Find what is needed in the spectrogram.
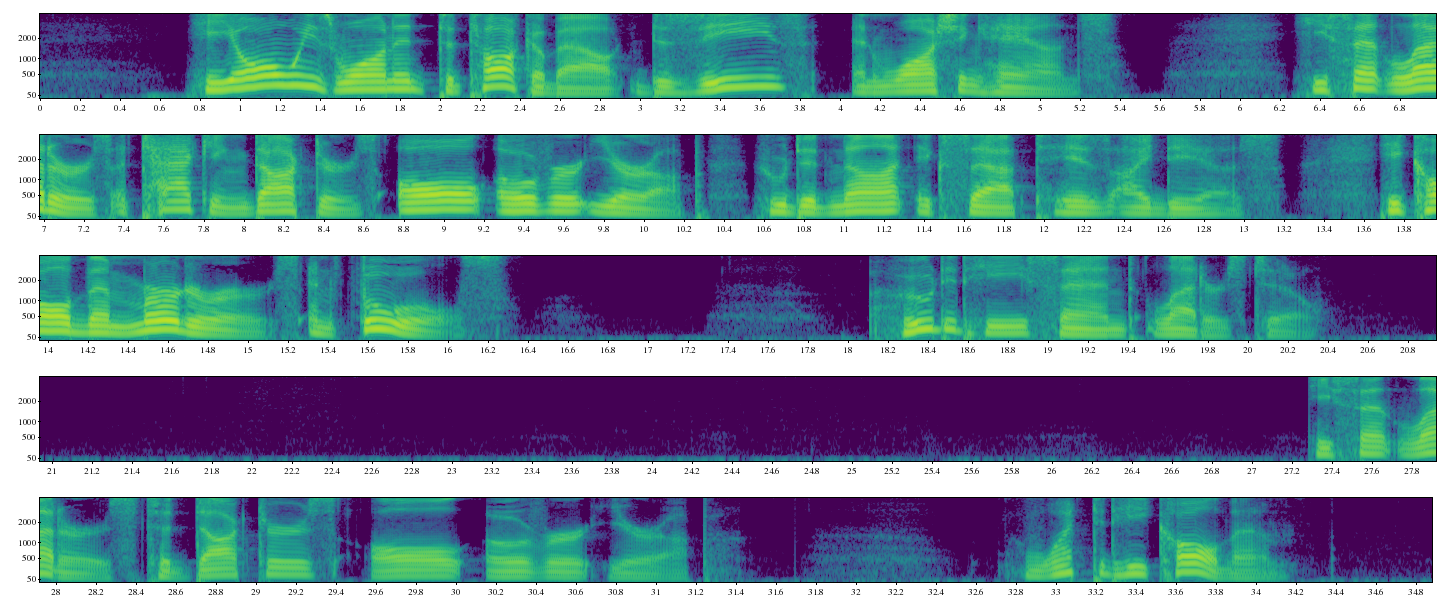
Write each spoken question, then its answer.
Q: What did he call them?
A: He called them murderers and fools.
